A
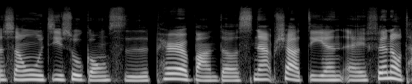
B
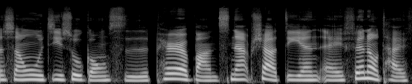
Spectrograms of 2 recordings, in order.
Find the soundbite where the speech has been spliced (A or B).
B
